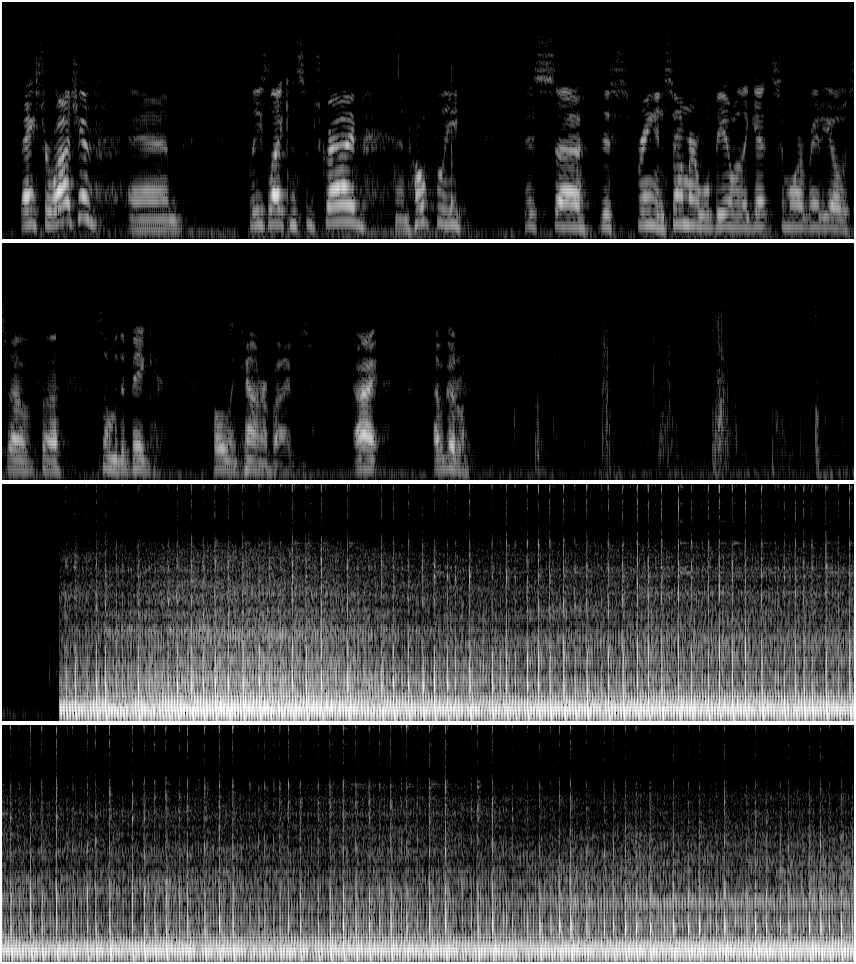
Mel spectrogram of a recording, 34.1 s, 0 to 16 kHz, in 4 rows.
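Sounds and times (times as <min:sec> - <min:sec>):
chainsaw engine running: 0:17.6 - 0:34.0.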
